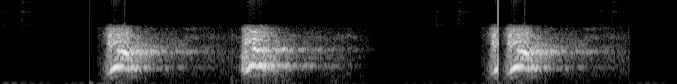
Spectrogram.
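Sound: domestic dog barking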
